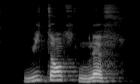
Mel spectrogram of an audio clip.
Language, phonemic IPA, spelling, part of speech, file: French, /ɥi.tɑ̃t.nœf/, huitante-neuf, numeral, LL-Q150 (fra)-huitante-neuf.wav
- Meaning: eighty-nine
